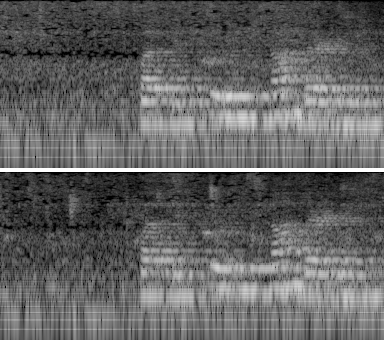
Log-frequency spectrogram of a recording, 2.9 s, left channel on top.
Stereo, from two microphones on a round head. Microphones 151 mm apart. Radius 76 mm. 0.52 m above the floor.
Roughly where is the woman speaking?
Left.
